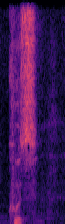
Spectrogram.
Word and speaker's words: Kuss: Wir müssen über Sepp Kuss sprechen. Kuss. Ich glaube Kuss, weil er hat deutsche Vorfahren auch. – Ja, aber selber sagt er möchte Kass ausgesprochen werden.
